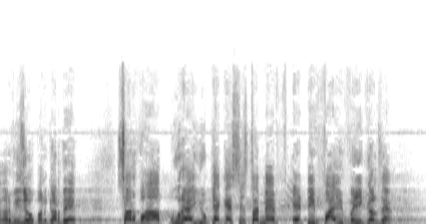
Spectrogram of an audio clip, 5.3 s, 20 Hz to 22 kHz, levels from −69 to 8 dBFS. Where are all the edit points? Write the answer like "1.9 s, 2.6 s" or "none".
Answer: none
